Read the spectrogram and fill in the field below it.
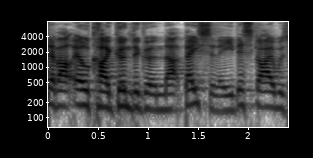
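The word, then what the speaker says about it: Gündoğan: let's start with ilkai gundagan or am i saying it wrong dat it's gunder juan no gunder juan of the threes the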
